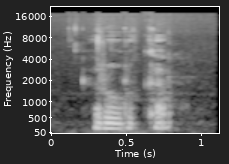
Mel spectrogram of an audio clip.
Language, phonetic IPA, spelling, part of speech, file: Polish, [ˈrurka], rurka, noun, LL-Q809 (pol)-rurka.wav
